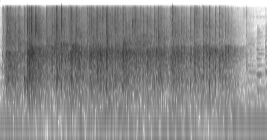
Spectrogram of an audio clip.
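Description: A studio game show audience claps and cheers in a sustained burst of applause that fills the room, then cuts off abruptly near the end.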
